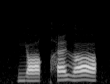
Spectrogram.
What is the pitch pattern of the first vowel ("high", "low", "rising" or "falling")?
low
